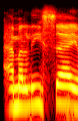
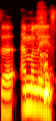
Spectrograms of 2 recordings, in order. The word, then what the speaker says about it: Emma Lees: What do people call you? Maybe people call you Emma Lise or MLS or MLS. No, it's Emma Lees.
